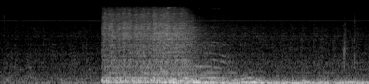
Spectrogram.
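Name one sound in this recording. A rifle fires in rapid bursts.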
